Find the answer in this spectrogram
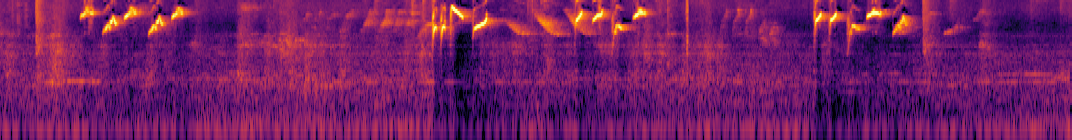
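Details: Cinereous tit calling to rivals in a forest-like style, meant to lure young wild birds: quick clusters of thin, high chirps and twittering notes in three bursts, with a constant low rumble beneath.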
